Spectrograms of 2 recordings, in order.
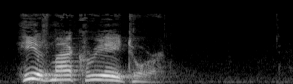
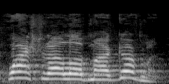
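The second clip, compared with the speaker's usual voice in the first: higher, louder mock-indignant why, with a laugh; skeptical citizen; 6 semitones higher, 5 dB louder than usual. Preacher voicing a citizen questioning the government, mock-indignant. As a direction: toss the question back like a doubter would.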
